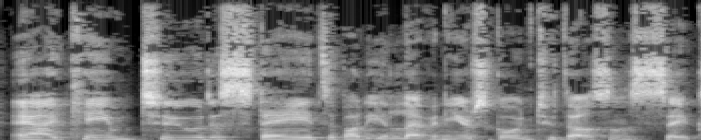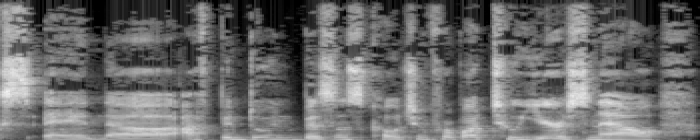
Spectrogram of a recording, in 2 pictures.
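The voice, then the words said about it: German accent. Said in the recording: “originally I'm from Germany, so if anyone is wondering where this accent is coming from, now you know.”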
